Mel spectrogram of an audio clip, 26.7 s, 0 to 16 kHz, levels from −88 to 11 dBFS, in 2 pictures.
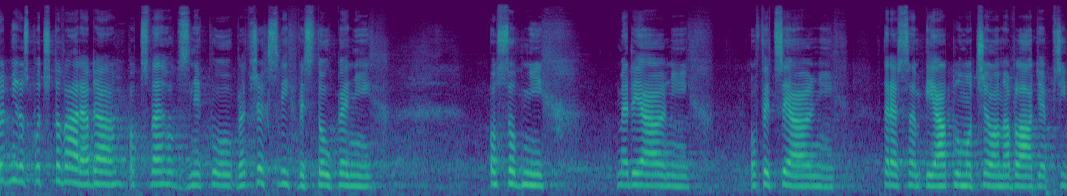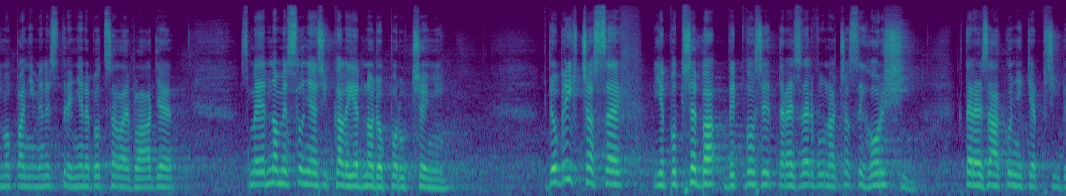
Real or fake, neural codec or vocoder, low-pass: fake; codec, 44.1 kHz, 7.8 kbps, Pupu-Codec; 14.4 kHz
